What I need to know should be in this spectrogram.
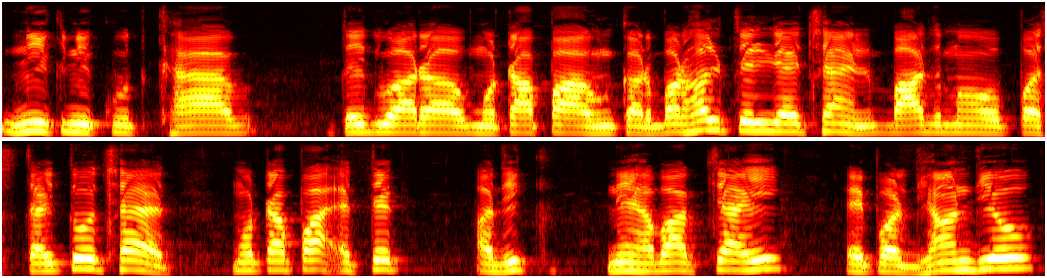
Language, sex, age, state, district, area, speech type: Maithili, male, 45-60, Bihar, Darbhanga, rural, spontaneous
